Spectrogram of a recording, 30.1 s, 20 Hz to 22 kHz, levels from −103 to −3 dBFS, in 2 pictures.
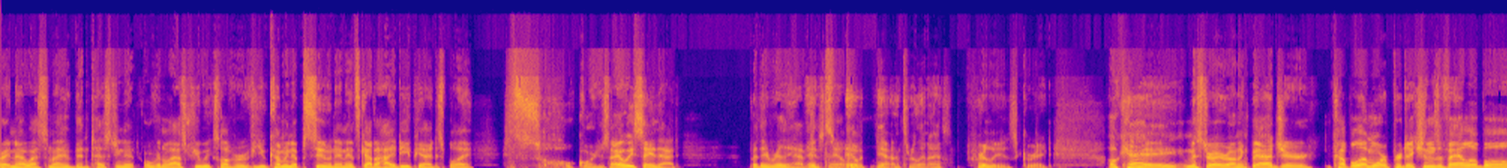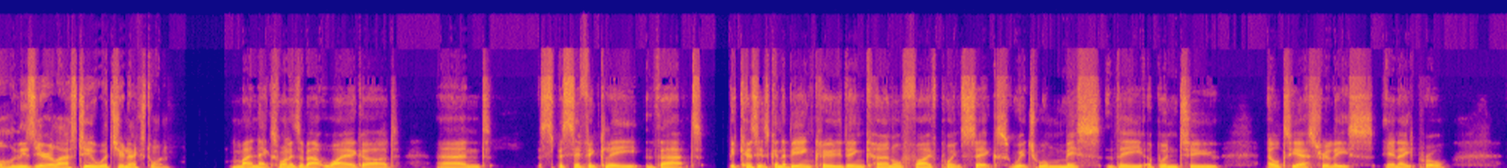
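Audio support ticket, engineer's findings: Lost packet rebuilt from error correction, 25.33 to 25.67 s. Speech briefly rougher and noisier, with no dropout. Decoder played low-bitrate redundant copies carried in following packets. Points to about nine lost packets, roughly 180 ms rebuilt. Spectrogram: smeared, grainier texture.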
